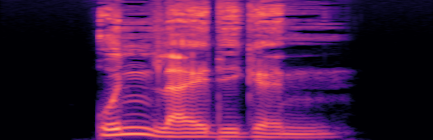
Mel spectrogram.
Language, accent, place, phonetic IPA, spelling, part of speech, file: German, Germany, Berlin, [ˈʊnˌlaɪ̯dɪɡn̩], unleidigen, adjective, De-unleidigen.ogg
- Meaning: inflection of unleidig: 1. strong genitive masculine/neuter singular 2. weak/mixed genitive/dative all-gender singular 3. strong/weak/mixed accusative masculine singular 4. strong dative plural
